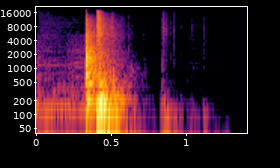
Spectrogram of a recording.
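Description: A single heavy, dull thunk as something solid knocks hard against a wooden table, loud and close, followed by a faint brief rattle and then silence.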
